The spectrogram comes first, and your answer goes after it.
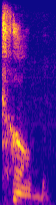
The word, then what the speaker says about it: comb: Like the word comb. I'm combing my hair, not combing.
